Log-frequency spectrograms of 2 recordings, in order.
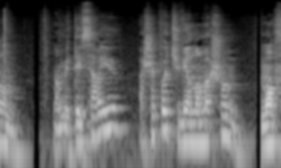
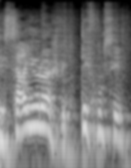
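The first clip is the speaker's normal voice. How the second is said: loud, high, furious comeback; angry threat; 7 semitones higher, 7 dB louder than usual. Acted. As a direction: snap and threaten the kid. Cousin threatens kid.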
